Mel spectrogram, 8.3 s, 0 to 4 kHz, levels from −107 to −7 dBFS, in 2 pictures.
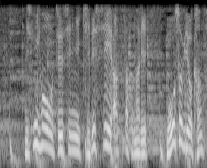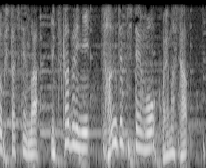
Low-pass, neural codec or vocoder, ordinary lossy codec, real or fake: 3.6 kHz; vocoder, 22.05 kHz, 80 mel bands, Vocos; none; fake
